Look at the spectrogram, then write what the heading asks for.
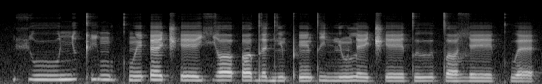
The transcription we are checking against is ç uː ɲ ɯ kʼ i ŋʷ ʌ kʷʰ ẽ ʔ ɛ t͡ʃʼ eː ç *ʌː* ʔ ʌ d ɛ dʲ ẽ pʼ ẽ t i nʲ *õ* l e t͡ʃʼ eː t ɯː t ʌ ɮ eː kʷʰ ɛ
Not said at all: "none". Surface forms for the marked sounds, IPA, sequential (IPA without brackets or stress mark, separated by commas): ʌː, ũ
